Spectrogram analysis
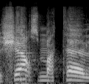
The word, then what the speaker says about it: Charles Martel: Now, the Charles Martel, this is how you say it in French. I'm seeing all these French ships. The Charles Martel is a little bit different.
